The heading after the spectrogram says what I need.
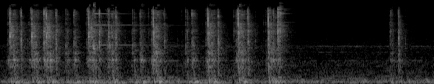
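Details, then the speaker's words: Olivetti Lettera 22 manual typewriter: quick crisp key strikes in a steady typing run, then margin bell rings near line end, warning the line is almost finished; normal operation. "You hear the bell, that means you're almost at the end of the line."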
